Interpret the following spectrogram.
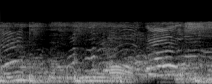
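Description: Music played over a loudspeaker, with onlookers' voices and children's high-pitched shouts over it, loudest about a second in.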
